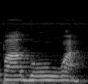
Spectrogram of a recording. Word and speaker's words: Padova: Él nace en un borgo de Vicenza, en Padova se escribe en italiano, que realmente la V de los latinos es una U, Padova.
